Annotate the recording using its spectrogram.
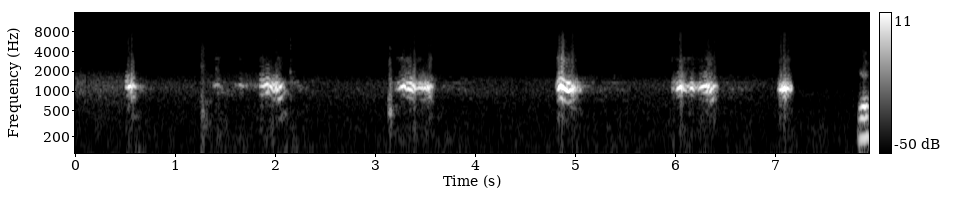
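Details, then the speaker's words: Newborn in respiratory distress, shown in a neonatology nursing class alongside chest retractions and xiphoid retraction: short, soft, irregularly spaced expiratory grunts repeating with breathing. "Pudieron observar el tiraje, pudieron observar la retracción sifoidea, el quejido. ¿Escucharon el quejido de ese bebé?"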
